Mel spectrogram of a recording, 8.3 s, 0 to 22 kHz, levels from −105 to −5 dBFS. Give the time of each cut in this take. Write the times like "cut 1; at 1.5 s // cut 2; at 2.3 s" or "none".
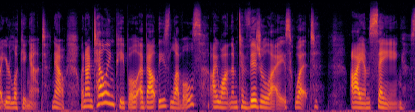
none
